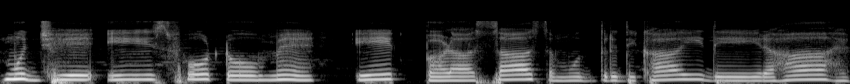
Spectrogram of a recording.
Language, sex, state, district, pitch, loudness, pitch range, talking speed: Hindi, female, Madhya Pradesh, Umaria, 205 Hz, -16 LUFS, 180-225 Hz, 85 wpm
